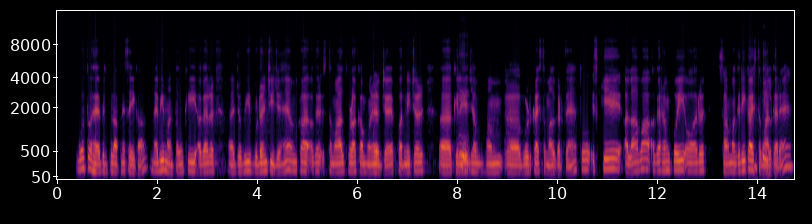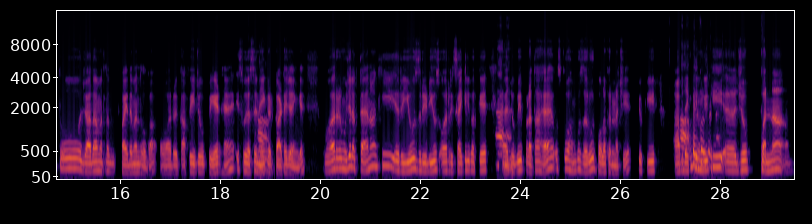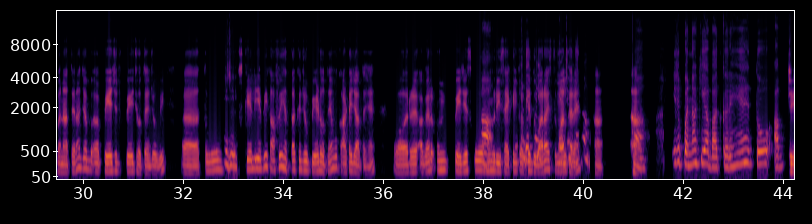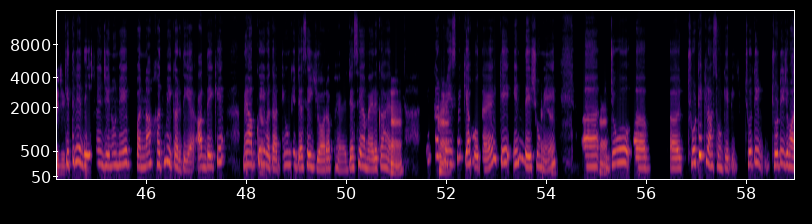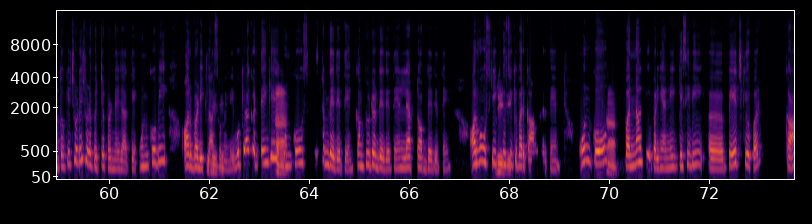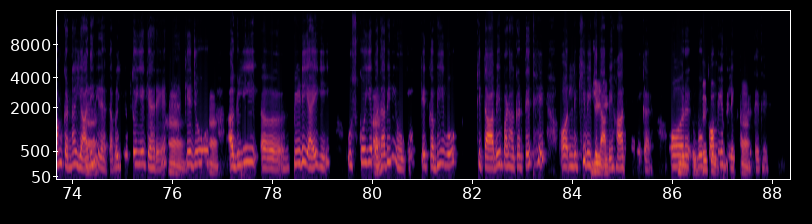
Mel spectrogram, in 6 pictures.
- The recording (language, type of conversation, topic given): Hindi, unstructured, पेड़ों की कटाई से हमें क्या नुकसान होता है?
- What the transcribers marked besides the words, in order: in English: "वुडन"; in English: "फर्नीचर"; in English: "वुड"; in English: "रियूज़, रिड्यूस"; in English: "रिसाइकिल"; in English: "फ़ॉलो"; in English: "पेज पेज"; in English: "पेजेज़"; in English: "रिसाइकिल"; in English: "कंट्रीज़"; in English: "क्लासों"; in English: "क्लासों"; in English: "सिस्टम"; in English: "पेज"; laughing while speaking: "थे"; tapping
